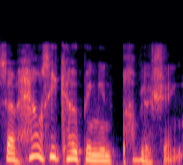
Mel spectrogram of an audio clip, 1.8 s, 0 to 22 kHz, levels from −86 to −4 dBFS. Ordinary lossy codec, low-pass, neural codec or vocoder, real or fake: AAC, 48 kbps; 7.2 kHz; codec, 16 kHz, 8 kbps, FunCodec, trained on LibriTTS, 25 frames a second; fake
